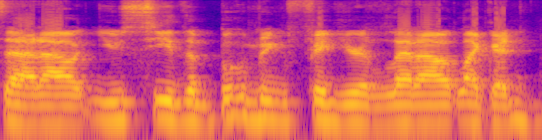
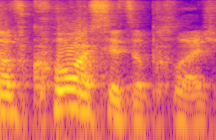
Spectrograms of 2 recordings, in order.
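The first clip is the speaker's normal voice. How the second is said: slightly cocky, a touch of arrogance in voice. Voicing a character answering a greeting, a bit cocky. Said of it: "a bit of cockiness in his voice".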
